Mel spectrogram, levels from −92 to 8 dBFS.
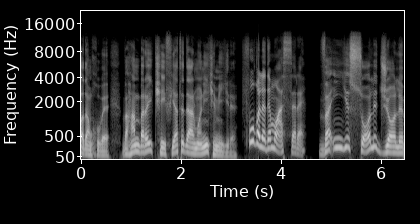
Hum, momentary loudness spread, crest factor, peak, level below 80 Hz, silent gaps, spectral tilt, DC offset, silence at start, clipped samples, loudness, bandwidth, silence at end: none; 13 LU; 18 dB; -4 dBFS; -46 dBFS; none; -5 dB/octave; under 0.1%; 0 s; under 0.1%; -22 LUFS; 13 kHz; 0 s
